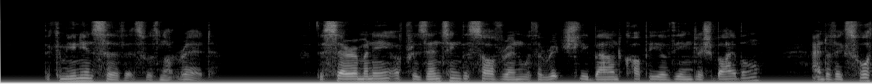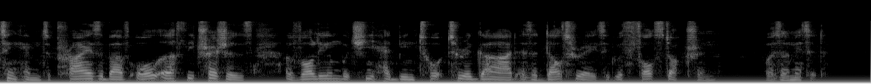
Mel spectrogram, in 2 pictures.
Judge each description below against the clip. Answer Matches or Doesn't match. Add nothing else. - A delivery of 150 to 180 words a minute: Matches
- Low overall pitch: Matches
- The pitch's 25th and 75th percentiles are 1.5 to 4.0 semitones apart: Matches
